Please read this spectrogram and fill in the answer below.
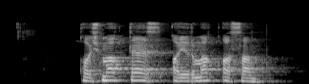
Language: Uyghur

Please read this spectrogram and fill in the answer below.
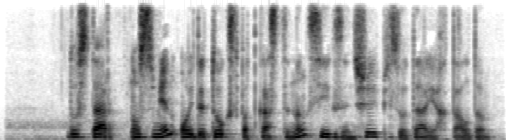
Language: Kazakh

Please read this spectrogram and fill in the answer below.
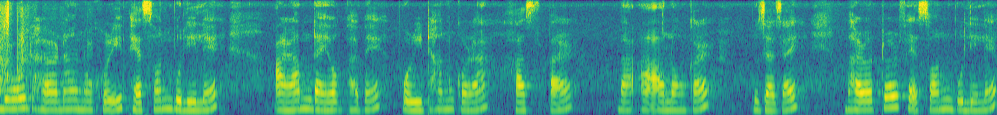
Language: Assamese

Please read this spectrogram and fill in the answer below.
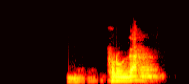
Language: Nawdm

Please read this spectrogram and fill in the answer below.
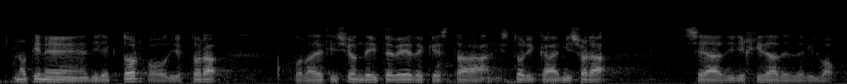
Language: Spanish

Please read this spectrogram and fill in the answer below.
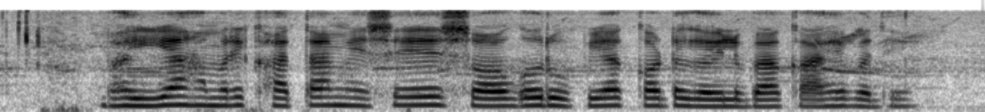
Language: Bhojpuri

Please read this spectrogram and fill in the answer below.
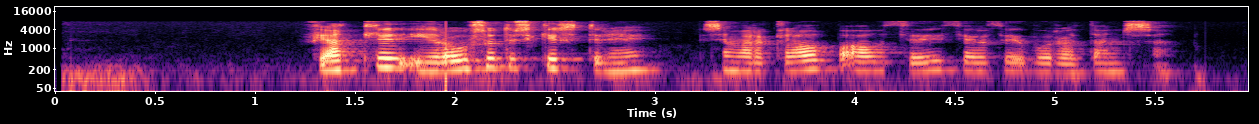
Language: Icelandic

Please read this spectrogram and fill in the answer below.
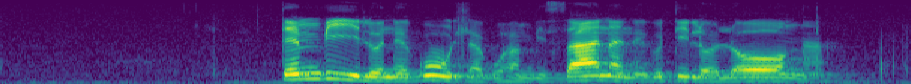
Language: Swati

